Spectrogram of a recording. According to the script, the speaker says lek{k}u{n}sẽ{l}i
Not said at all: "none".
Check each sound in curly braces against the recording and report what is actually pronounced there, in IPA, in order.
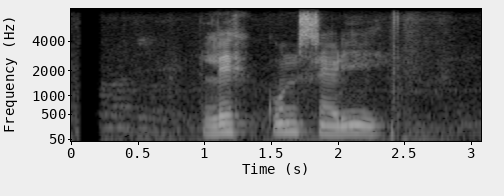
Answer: k, n, ɽ

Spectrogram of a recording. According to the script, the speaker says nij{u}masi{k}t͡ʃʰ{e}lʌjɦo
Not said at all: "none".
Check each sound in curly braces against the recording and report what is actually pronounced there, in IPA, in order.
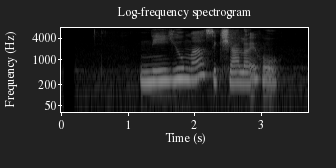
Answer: u, k, a

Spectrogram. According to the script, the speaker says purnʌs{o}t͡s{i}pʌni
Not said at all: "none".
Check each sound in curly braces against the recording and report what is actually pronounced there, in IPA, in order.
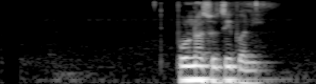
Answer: u, i

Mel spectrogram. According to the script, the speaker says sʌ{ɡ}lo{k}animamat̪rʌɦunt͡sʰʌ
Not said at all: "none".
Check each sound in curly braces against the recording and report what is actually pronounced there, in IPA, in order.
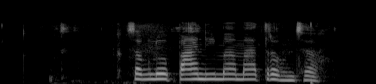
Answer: ŋ, p

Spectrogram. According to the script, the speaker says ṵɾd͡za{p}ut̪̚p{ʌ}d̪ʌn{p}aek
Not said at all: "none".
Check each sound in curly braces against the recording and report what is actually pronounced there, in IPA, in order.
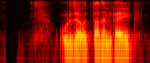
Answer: none, a, k

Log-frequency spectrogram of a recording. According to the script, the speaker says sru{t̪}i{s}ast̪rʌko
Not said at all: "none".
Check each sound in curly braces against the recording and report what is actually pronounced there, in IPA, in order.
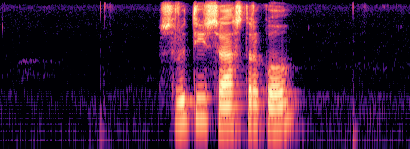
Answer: t̪, s

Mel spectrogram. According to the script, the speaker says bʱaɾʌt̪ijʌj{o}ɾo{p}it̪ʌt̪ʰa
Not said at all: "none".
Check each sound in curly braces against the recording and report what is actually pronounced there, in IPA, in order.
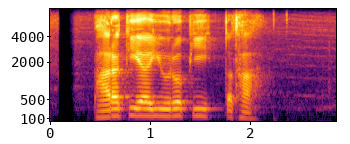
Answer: u, p

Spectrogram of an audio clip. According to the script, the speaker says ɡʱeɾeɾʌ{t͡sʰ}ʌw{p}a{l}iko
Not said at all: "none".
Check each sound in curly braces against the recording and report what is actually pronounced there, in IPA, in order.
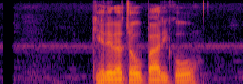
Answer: t͡s, p, ɾ

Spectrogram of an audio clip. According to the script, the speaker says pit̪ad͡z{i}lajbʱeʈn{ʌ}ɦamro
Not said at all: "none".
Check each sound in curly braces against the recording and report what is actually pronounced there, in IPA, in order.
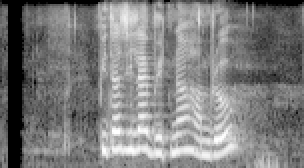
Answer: i, ʌ

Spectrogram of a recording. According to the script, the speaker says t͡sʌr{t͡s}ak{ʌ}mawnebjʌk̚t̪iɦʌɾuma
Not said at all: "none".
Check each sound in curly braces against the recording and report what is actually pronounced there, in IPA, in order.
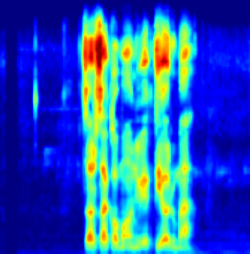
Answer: t͡s, ʌ

